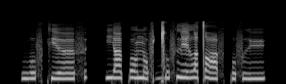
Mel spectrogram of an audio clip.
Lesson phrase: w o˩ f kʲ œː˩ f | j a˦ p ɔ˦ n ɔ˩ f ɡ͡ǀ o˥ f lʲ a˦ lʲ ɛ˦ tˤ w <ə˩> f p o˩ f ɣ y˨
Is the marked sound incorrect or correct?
incorrect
